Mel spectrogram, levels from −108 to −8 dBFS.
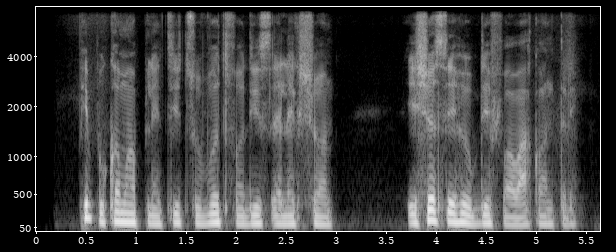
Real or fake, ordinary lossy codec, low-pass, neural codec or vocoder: real; none; 7.2 kHz; none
